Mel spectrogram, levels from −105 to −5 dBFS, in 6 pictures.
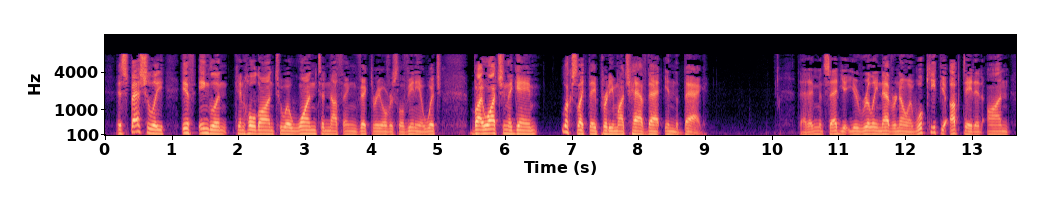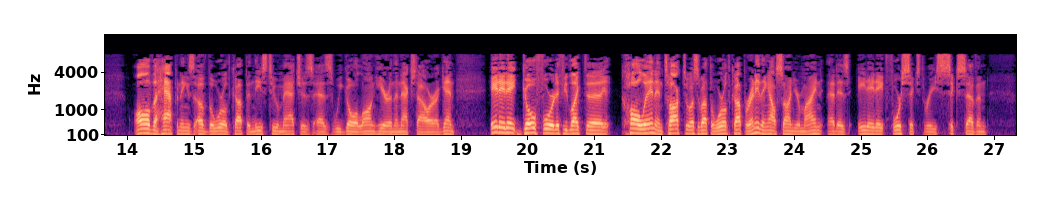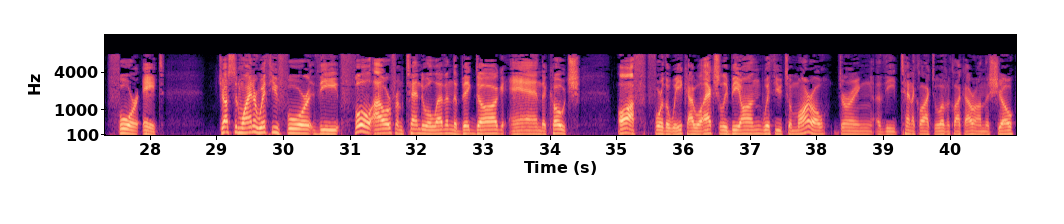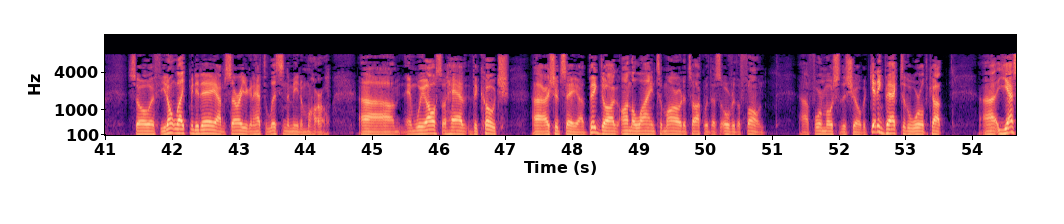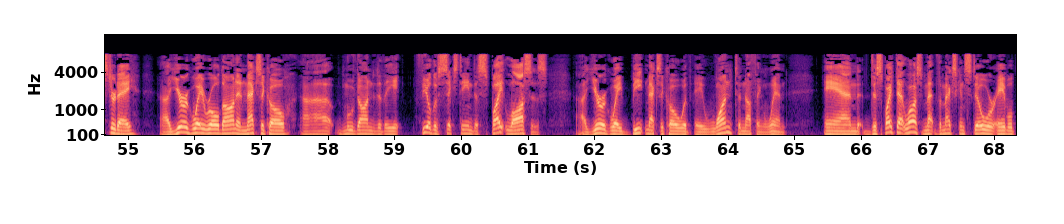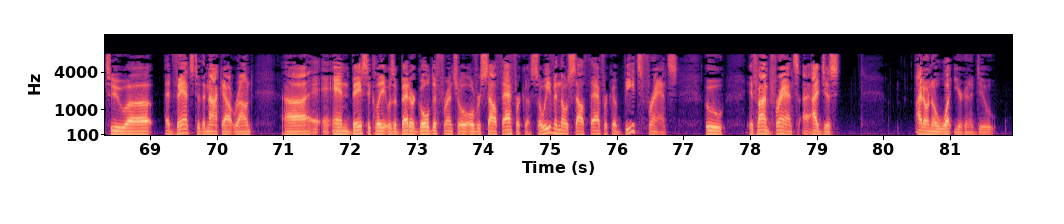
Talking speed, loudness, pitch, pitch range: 200 wpm, -21 LUFS, 125 Hz, 115-140 Hz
